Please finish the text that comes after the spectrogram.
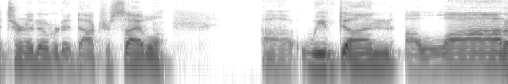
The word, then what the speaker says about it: Seibel: my name is David cyel my last name rhymes with Bible it is my privilege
